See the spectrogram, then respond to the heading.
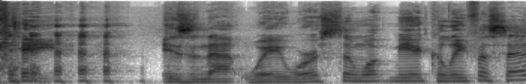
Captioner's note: laugh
